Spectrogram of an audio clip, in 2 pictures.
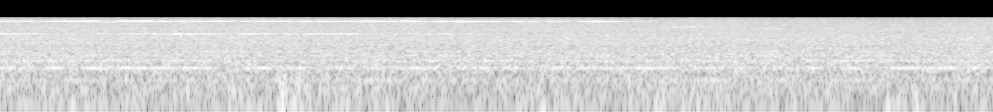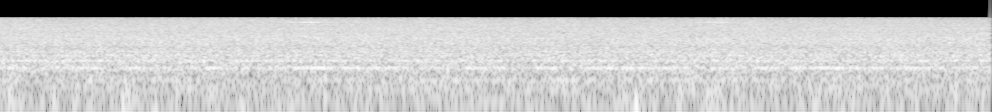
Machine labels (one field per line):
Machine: fan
